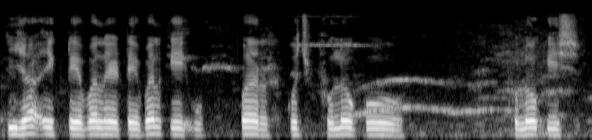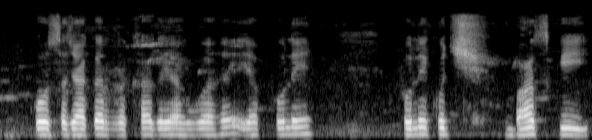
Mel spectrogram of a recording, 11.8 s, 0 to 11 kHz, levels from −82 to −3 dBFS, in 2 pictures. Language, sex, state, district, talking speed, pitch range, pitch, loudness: Hindi, male, Chhattisgarh, Sarguja, 125 wpm, 145-155 Hz, 150 Hz, -16 LUFS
